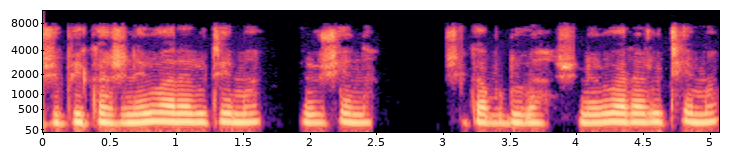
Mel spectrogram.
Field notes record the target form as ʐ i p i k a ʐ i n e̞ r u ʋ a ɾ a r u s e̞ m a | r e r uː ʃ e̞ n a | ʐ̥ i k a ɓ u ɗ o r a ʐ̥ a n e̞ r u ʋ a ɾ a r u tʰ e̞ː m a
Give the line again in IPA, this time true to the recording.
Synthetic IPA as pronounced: ʐ i p i k a ʐ i n e̞ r u ʋ a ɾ a r u t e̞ m a | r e r u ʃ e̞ n a | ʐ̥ i k a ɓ u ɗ u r a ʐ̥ i n e̞ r u ʋ a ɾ a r u tʰ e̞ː m a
